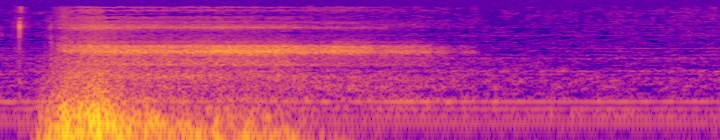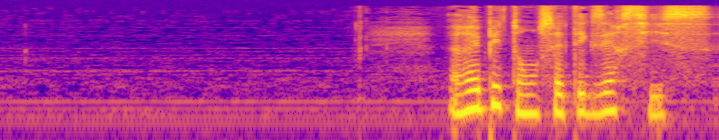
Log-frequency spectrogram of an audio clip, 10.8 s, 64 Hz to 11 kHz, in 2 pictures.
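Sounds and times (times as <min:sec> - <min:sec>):
faint steady hum: 0:00.0 - 0:10.7
slow gentle exhale during a yogic breathing exercise: 0:00.3 - 0:03.4
speech: 0:08.8 - 0:10.7.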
